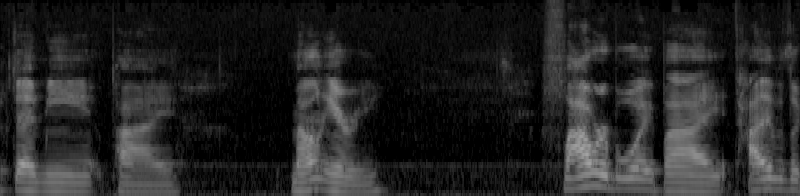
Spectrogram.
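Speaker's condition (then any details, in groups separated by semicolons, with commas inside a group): No condition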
